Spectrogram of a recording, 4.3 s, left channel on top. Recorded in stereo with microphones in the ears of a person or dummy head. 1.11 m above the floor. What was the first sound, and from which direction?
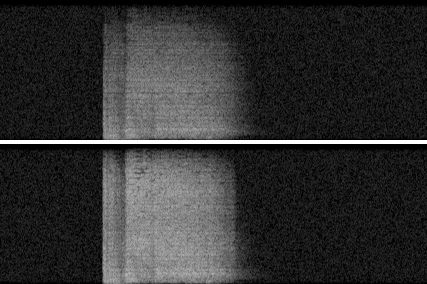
An explosion, 90° right.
